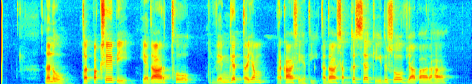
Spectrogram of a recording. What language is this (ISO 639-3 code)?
san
